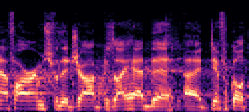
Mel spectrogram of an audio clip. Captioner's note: speaking French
